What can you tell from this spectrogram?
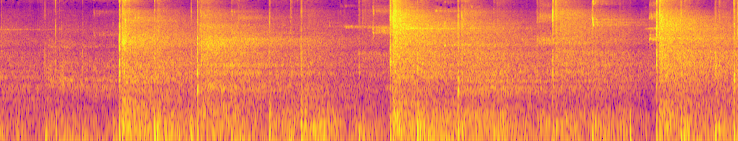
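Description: Volleyballs being struck by hand and bouncing on the court floor: a run of sharp slaps, each with a long echo from the large hall.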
